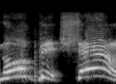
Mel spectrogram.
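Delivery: put-on accent from Dominican Republic. Speaker retells a man he woke up to in the living room; thick Dominican accent. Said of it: "he had like a really thick Dominican accent".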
